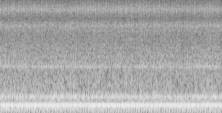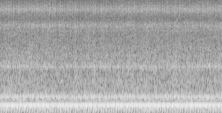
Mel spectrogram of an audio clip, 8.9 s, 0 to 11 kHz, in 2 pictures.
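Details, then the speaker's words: MTD push blower with Honda 5 HP single-cylinder engine, running again after sitting over two years, fresh gas; smooth, even idle with steady hum, no misses or knocks; normal idle. "well it runs like a honda it idles real well"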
